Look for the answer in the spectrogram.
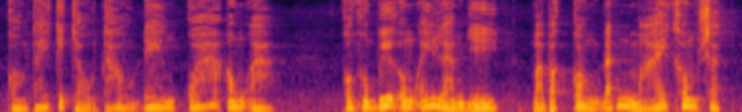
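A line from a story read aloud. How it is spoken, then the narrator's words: Wide-eyed whisper. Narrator (Vietnamese): thằng đại tớ trợn mắt trợn mũi thì thào với ông rằng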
